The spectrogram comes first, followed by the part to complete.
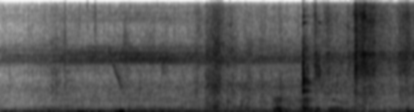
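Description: A spoon stirring chicken in a clay pot over a wood fire, scraping and clicking against the pot over a steady sizzle; the stirring grows louder in the last second.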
